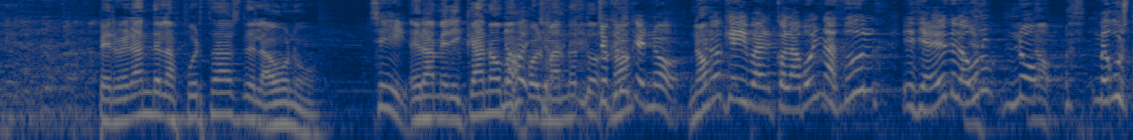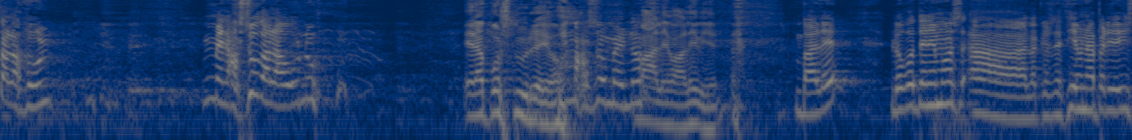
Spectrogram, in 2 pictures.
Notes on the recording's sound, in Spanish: Podcast en directo desde la primera edición de las Chulapod de Madrid.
